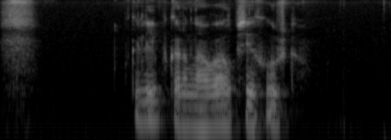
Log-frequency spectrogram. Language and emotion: Russian, sad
